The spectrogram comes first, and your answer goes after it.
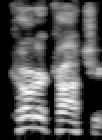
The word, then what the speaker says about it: Cotacachi: Cotacachi.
